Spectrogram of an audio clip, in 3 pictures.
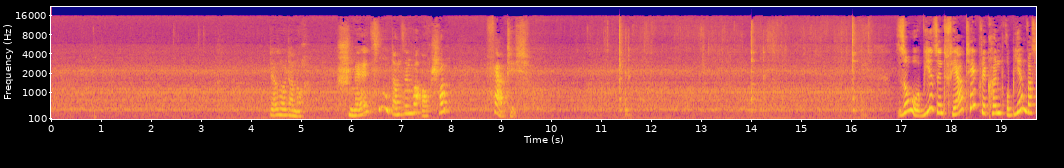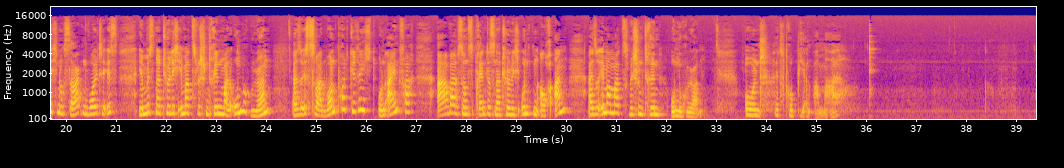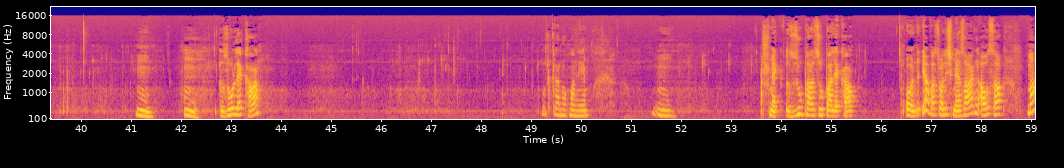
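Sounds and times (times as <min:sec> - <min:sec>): food sizzling in a pot: 0:00.0 - 0:17.1
spatula stirring: 0:10.6 - 0:16.8
faint chewing: 0:37.6 - 0:42.8, 0:45.2 - 0:49.7, 0:51.9 - 0:53.7.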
